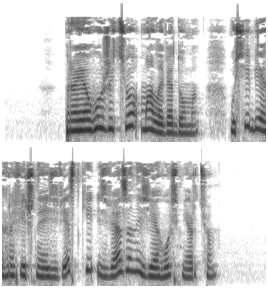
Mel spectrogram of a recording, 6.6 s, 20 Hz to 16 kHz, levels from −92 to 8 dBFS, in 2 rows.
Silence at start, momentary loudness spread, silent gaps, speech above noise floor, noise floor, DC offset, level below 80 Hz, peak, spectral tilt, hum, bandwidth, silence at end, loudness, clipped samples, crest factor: 0.8 s; 10 LU; none; 57 dB; -73 dBFS; under 0.1%; -58 dBFS; 0 dBFS; -2.5 dB/octave; none; 14.5 kHz; 0.65 s; -15 LUFS; under 0.1%; 18 dB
